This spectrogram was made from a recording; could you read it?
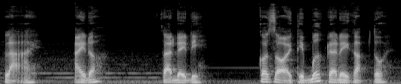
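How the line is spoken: Nervous muttered questions. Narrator (Vietnamese): miệng không ngừng lẩm bẩm hỏi

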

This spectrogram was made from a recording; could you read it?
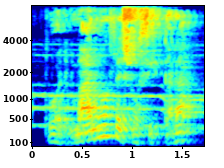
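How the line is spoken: Plain. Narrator (Spanish): le dijo Jesús

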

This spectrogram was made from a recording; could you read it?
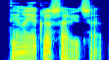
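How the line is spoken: Soft, smiling. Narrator (Russian): мягко улыбнулся он

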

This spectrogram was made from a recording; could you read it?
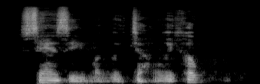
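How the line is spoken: Muttering. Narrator (Vietnamese): người đón xe bên đường ... lẩm bẩm

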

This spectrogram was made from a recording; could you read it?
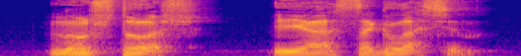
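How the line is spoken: Sour grumble. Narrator (Russian): кисло пробурчал

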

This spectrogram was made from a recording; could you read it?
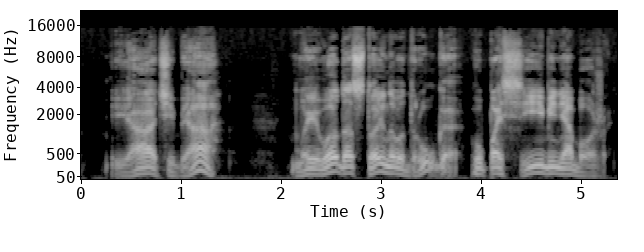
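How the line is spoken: Plain. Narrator (Russian): ответил Тригомен

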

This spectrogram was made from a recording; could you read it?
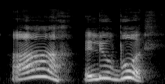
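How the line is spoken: Interrupting snort. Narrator (Russian): хмыкнул тот же парень, перебив Диму

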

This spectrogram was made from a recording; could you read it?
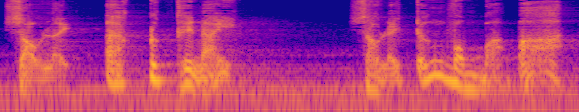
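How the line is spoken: Shocked old man mumbling. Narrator (Vietnamese): Ông thảng thốt lẩm bẩm

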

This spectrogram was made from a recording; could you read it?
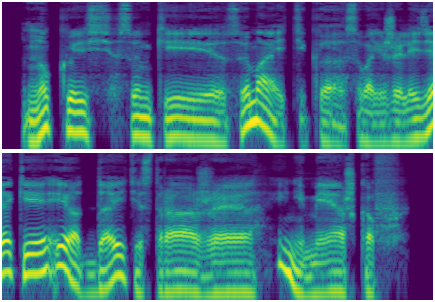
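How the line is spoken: Quiet. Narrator (Russian): Старшина негромко произнес

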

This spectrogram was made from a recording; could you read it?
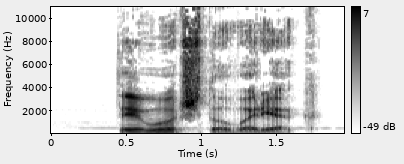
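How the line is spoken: Stern. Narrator (Russian): строго произнес Нурман

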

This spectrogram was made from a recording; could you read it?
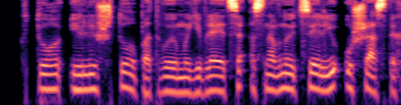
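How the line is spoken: Plain question. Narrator (Russian): спросил я

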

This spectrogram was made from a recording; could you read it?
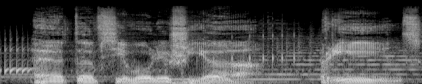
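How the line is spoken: Hoarse rumbling dragon chuckle. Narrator (Russian): Проговорил хриплый, ракочащий голос, и дракон хохотнул

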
